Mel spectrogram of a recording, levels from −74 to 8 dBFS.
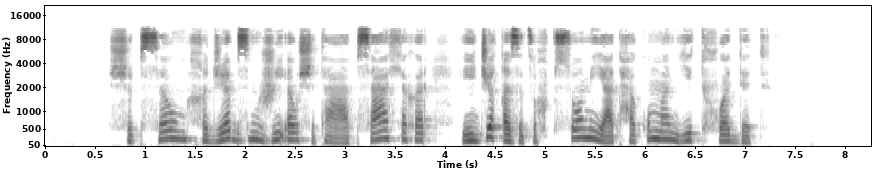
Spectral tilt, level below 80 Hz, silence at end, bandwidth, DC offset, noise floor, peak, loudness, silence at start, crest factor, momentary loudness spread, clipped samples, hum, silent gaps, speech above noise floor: -2 dB/octave; -66 dBFS; 1.05 s; 12 kHz; under 0.1%; -80 dBFS; 0 dBFS; -19 LUFS; 0.65 s; 22 dB; 17 LU; under 0.1%; none; none; 59 dB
